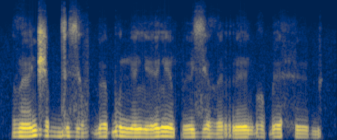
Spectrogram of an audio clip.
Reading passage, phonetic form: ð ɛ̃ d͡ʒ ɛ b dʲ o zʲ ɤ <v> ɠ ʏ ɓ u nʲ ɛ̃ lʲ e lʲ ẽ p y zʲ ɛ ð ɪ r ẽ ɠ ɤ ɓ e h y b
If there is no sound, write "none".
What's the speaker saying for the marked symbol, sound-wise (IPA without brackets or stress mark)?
v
